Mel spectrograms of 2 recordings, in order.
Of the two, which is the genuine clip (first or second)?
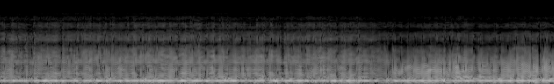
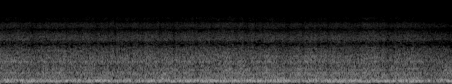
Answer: second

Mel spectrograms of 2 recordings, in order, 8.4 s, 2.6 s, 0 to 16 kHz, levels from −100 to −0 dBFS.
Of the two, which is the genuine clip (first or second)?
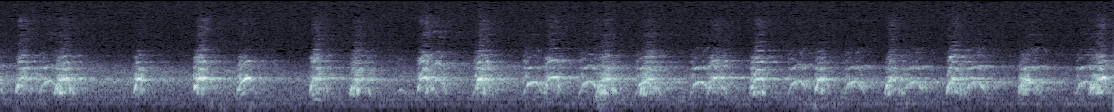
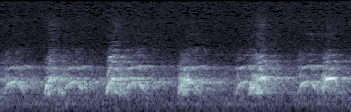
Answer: first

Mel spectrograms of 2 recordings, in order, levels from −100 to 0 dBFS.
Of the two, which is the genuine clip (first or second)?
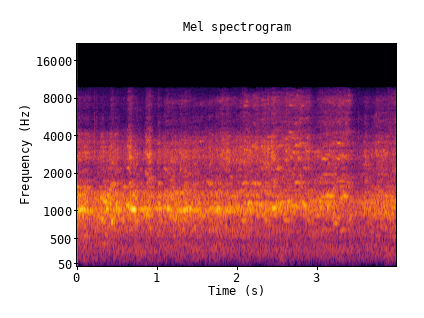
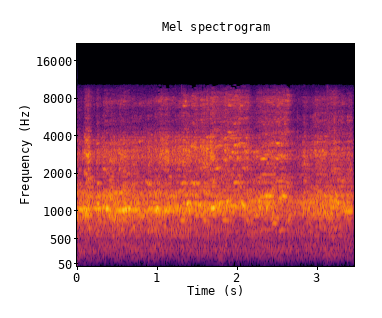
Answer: second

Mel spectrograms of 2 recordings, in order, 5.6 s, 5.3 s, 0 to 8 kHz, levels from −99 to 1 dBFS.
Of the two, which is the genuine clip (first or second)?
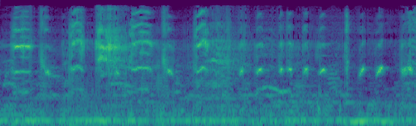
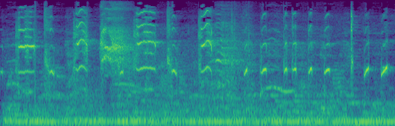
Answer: second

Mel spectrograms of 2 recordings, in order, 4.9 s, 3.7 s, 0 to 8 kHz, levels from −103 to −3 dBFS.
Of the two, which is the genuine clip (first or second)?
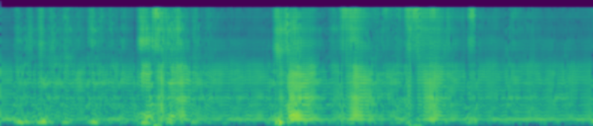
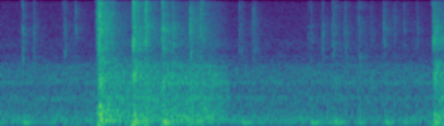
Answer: second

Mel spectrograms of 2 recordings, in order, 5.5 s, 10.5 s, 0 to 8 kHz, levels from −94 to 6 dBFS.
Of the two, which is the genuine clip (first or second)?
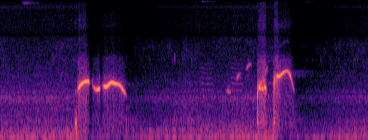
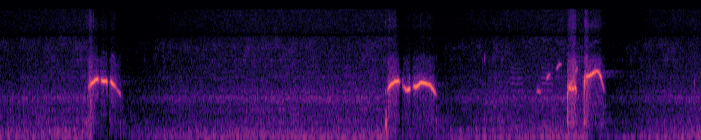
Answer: first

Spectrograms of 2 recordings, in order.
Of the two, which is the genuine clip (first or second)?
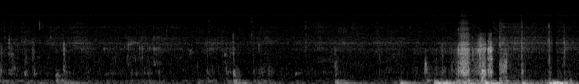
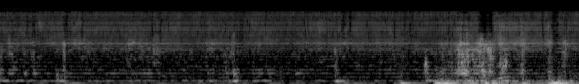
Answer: first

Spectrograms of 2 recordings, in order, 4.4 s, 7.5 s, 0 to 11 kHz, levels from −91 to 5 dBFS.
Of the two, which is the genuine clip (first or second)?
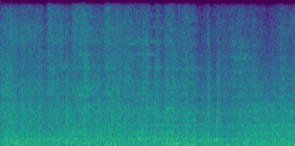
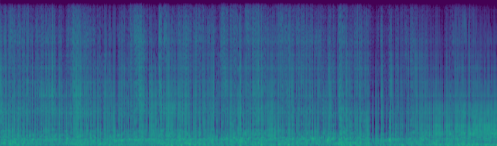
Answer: first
